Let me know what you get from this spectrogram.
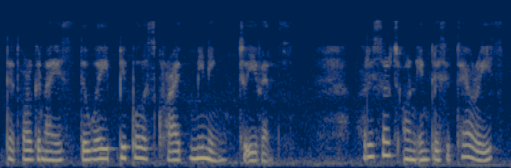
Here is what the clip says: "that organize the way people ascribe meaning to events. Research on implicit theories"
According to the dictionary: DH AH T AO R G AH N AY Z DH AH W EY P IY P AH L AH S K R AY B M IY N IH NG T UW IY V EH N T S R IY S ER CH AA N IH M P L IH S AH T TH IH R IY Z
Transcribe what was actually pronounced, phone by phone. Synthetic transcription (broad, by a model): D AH T AO R G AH N AY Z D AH W EY P IY P AH L S K R AY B M IY N IH NG T UW IY V EH N T S R IY S ER CH AA N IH M P L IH S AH T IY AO R IY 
